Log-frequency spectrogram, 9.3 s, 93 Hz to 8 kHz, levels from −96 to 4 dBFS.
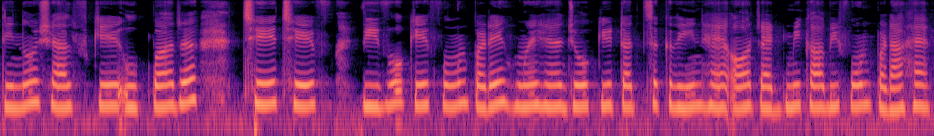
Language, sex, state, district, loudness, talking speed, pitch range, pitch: Hindi, female, Bihar, Gopalganj, -24 LUFS, 160 wpm, 245-255 Hz, 250 Hz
